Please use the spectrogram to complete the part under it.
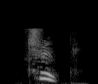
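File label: "troop", English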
